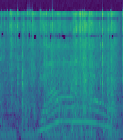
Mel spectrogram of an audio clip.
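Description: A single long, drawn-out "waaow" call, just under a second in, that rises and then falls in pitch over about a second and a half. It sounds meow-like.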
